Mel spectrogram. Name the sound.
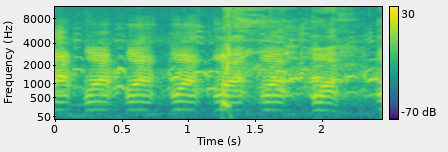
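Canada geese honking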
